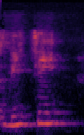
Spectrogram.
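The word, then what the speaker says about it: 危机: So let's start with this Chinese word, and this is actually crisis, pronounced as Viti.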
